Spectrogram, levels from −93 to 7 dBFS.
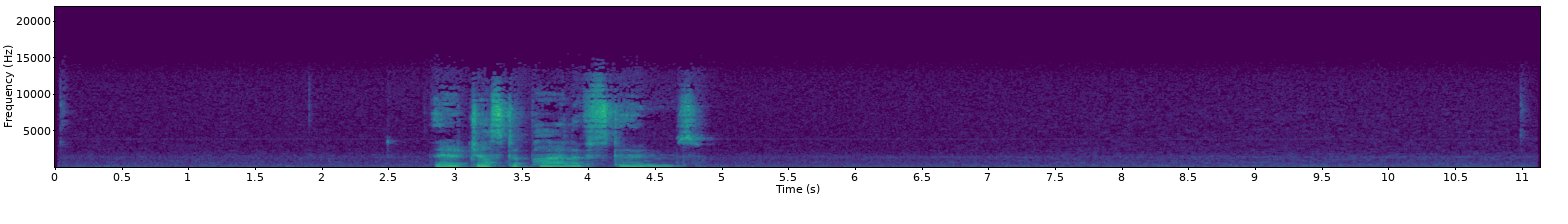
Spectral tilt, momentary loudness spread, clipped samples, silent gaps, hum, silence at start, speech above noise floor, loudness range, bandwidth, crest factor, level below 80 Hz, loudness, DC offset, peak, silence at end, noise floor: -3 dB/octave; 10 LU; under 0.1%; none; none; 2.85 s; 36 dB; 11 LU; 14.5 kHz; 28 dB; -70 dBFS; -31 LUFS; under 0.1%; -12 dBFS; 6.25 s; -68 dBFS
